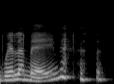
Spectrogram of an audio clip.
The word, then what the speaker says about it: Willemijn: So Willemijn, that's how we pronounce the name, Willemijn.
